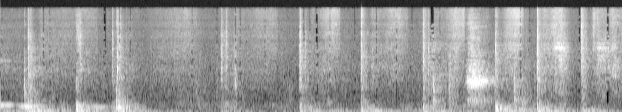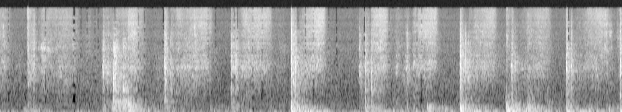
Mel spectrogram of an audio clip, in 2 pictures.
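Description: Irregular footsteps and knocks on a wooden stage floor, with a push broom brushing and bumping the boards.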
